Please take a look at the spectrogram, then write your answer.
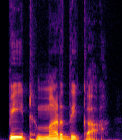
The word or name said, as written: पीठमर्दिका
